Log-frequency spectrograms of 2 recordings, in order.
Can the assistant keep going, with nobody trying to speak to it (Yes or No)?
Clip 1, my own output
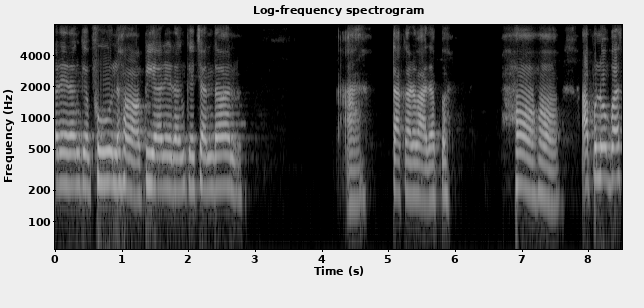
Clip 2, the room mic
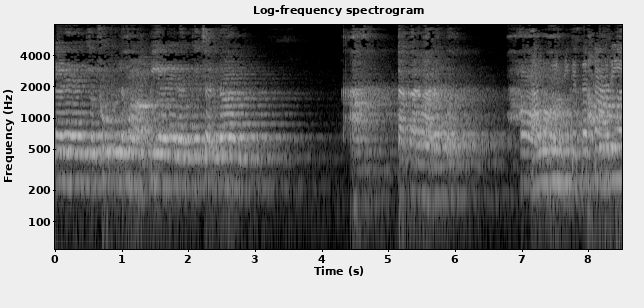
No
